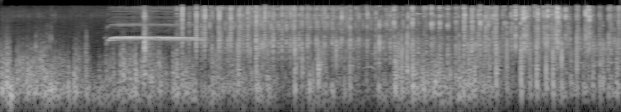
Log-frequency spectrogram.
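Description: A steady high start tone sounds for about a second, then several paintball markers fire in rapid, continuous overlapping volleys.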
